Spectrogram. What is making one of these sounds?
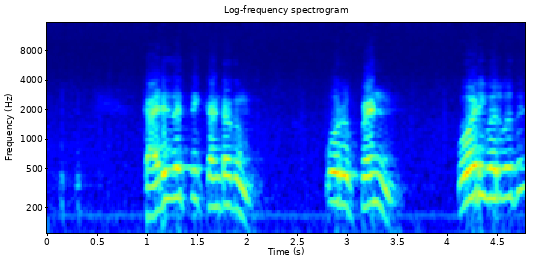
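A woman sings in a high voice, in short phrases.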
